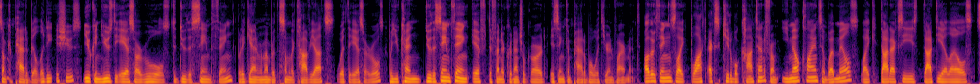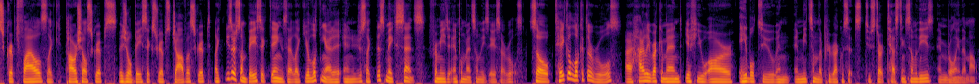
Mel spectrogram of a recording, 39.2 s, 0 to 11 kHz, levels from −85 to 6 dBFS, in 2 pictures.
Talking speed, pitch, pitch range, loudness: 190 wpm, 110 Hz, 100-120 Hz, -22 LUFS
